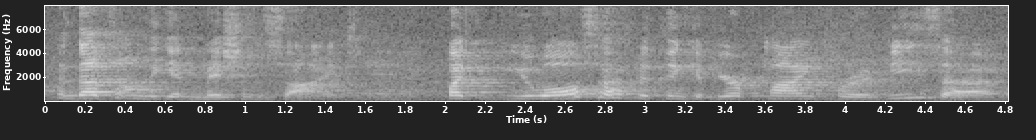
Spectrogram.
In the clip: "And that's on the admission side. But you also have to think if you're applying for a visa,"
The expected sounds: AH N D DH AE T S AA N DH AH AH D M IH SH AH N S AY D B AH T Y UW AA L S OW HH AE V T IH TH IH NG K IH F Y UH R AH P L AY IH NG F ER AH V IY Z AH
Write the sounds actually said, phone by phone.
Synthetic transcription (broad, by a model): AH N DH AE T S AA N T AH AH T M IH SH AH N S AY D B AH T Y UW AA L S OW HH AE F T IH TH IH NG K IH F Y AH R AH P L AY IH NG F ER AH V IY Z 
